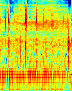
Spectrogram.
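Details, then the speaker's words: Honda Scoopy FI scooter, hard to start, revving with empty throttle like out of fuel: uneven lumpy idle with irregular pops and cracks, very rough like worn valve/camshaft; intermittent ignition, misfire. "suaranya sangat kasar sekali, kayak suara klep, kayak suara noken khas yang habis ya."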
